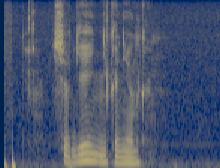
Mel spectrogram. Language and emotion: Russian, neutral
